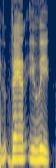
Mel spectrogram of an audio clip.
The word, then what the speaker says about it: VanVleet: here eMac says lafi it's pronounced Freddie van elite sorry eMac literally has a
